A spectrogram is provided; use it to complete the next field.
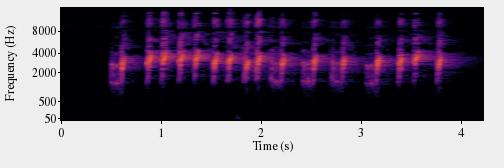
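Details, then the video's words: Red-whiskered bulbul singing in a contest, released outside: a rapid run of short, bright warbled notes repeated about every quarter second for over three seconds, with no other sounds. "chào mào hót đấu mào mơ thả ra ngoài rít ác"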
